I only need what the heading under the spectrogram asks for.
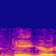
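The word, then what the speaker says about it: Eagar: I'll repeat rep it a couple of times eager Arizona Eager is spelled e a g a r Arizona 85925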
